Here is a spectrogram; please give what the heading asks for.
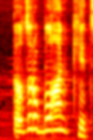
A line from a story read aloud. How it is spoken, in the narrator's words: yelled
